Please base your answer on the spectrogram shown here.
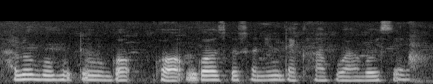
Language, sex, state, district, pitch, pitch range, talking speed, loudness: Assamese, female, Assam, Sonitpur, 205 Hz, 190-215 Hz, 110 wpm, -18 LUFS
